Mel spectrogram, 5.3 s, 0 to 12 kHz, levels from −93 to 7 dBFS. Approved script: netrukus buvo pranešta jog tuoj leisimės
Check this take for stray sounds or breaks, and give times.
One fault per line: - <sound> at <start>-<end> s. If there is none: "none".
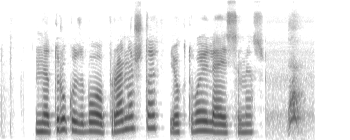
- bark at 4.3-4.6 s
